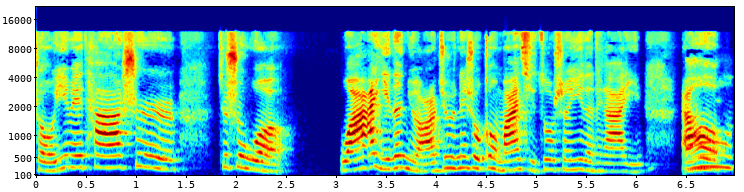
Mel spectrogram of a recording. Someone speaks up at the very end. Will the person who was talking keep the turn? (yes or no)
yes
